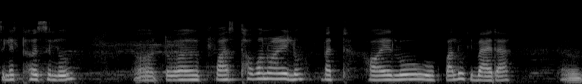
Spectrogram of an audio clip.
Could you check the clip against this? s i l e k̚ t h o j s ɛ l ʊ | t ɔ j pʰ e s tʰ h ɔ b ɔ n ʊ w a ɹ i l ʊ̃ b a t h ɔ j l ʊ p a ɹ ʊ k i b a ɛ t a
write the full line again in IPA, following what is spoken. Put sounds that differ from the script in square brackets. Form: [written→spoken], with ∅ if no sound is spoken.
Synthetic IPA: s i l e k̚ t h o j s [ɛ→i] l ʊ | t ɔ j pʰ [e→a] s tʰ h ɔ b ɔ n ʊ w a ɹ i l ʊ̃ b a t h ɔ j l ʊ p a [ɹ→l] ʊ k i b a ɛ t a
